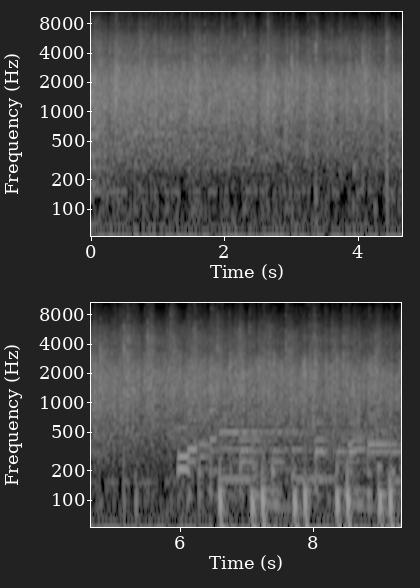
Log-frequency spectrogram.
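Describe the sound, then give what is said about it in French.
An audience claps at a church youth service, a dense, steady patter of many hands that continues unbroken throughout, fairly faint. “Clap to the Lord. Applaudis pour le Seigneur.”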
